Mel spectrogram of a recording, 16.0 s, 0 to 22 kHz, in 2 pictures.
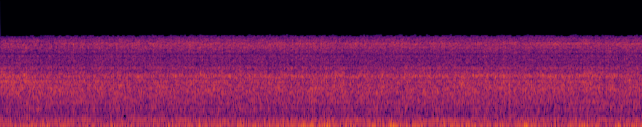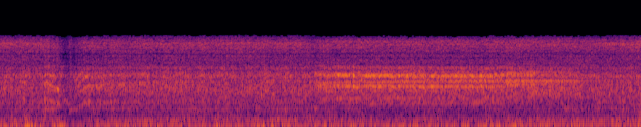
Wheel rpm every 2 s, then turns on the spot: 230, 230, 230, 230, 190, 230, 210, 230.
none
